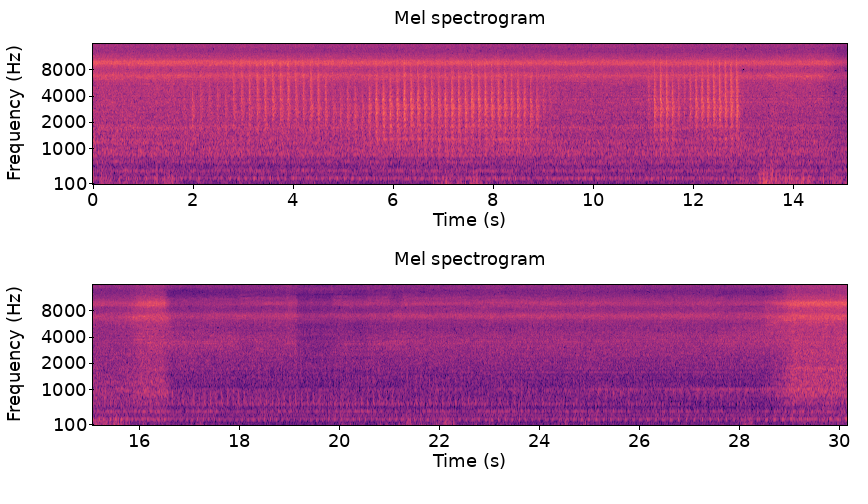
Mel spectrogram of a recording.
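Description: Home-built rotating flow turbine, two metal stock-pot lids sandwiched together, spinning on pressure fed through its top hub: a steady hum with a rushing hiss and a fast fine rattle in the first half. It runs a little out of balance. The hiss falls away about halfway through and comes back near the end.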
